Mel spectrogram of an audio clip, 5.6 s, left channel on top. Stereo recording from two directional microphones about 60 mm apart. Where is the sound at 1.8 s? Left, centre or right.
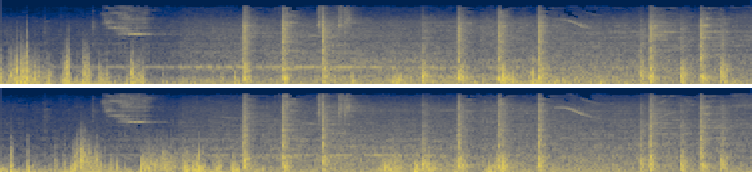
Centre.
